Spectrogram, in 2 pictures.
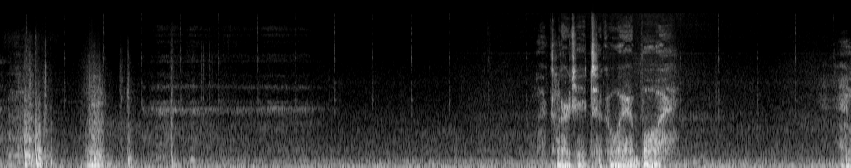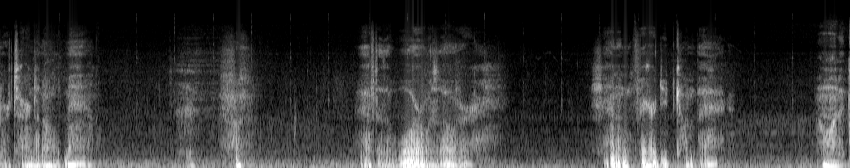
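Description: A man speaks quietly and gravely, close by.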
